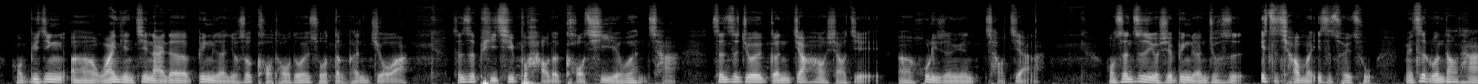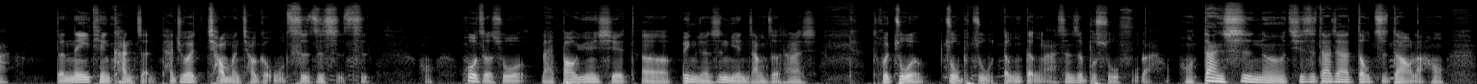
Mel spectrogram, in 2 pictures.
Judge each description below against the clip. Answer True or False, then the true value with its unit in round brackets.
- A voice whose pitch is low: True (95 Hz)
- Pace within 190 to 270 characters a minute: False (280 characters per minute)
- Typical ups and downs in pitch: True (3.9 semitones)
